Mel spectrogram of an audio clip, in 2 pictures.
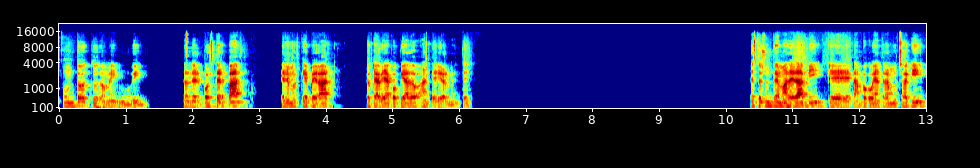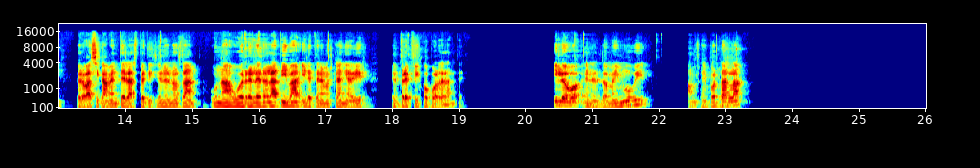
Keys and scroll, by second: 0.0 Tab, 3.5 super+v, 3.9 super+z, 4.6 shift+super+v, 10.3 alt+super+l, 23.1 alt+Return, 24.5 super+z, 25.4 alt+Return.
